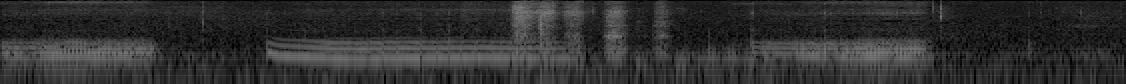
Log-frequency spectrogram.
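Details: Sleeping rescued brown tabby cat gives longer, droning harmonic snores, one sliding downward into a rattling flutter, with brief soft clicks and rustles between breaths.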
